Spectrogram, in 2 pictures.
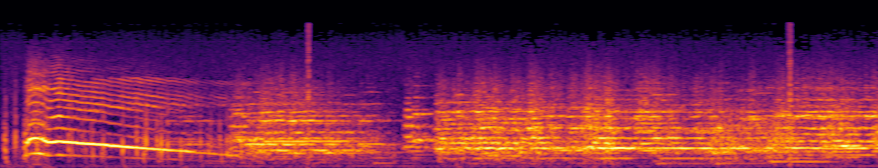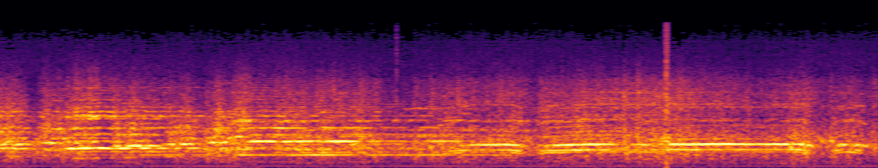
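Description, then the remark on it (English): A passenger steam train from California rumbles steadily along in a Lone Ranger radio drama while its whistle blows in long, sustained harmonic blasts, with a falling whistle at the start and the clatter of the cars running underneath throughout. “Dan Reed, the teenage nephew of the Lone Ranger, was a passenger on the train from California.”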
